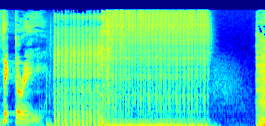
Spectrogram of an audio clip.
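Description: A gun fires in a rapid rattling burst.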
